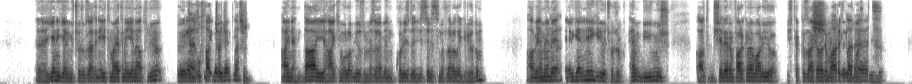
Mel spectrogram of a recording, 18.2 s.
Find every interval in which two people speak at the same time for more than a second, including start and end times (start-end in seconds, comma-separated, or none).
3.7-5.0, 16.2-17.6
